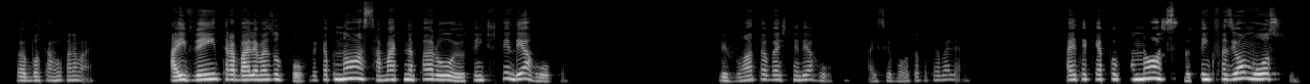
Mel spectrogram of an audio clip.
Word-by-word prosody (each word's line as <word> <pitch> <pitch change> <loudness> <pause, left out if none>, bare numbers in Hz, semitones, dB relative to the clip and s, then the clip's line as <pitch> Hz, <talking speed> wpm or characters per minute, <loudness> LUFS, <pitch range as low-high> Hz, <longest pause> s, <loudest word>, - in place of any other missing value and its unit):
vai 180 -1 -4
botar 180 +1 -8
a - - -8
roupa 195 +1 -8
na 200 - -6
máquina. - - -17 0.7
Aí 195 +4 +5
vem 220 +4 +5
e - - 0
trabalha 220 -2 +2
mais 220 +1 0
um 230 - +1
pouco, 205 -4 -10
daqui 200 +2 -13
a - - -3
pouco: 235 +1 +4
"Nossa, 260 -5 +1
a - - -3
máquina 225 +1 +1
parou, 215 -3 +1
eu 165 -1 -2
tenho 205 +5 -4
que 205 - -23
estender 245 +2 -1
a - - +2
roupa". 155 - -9 1.5
Levanta, 185 +8 -7
vai 220 0 -6
estender 210 0 -7
a - - -9
roupa. 160 -5 -18 0.3
Aí 150 - -19
você 155 +2 -16
volta 155 +3 -17
pra 185 +2 -25
trabalhar. 215 +2 -16 1.0
Aí 220 +1 -1
daqui 235 0 -5
a - - -3
pouco: 235 0 -4
"Nossa, 260 +1 +5
eu 160 - -8
tenho 230 +8 +2
que 235 - -22
fazer 240 0 0
o - - +5
almoço". 250 -2 +2
220 Hz, 215 wpm, -21 LUFS, 185-235 Hz, 1.5 s, Aí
